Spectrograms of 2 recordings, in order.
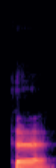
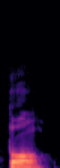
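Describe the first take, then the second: First: The vowel is thin, like 'e'. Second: The vowel is open, like 'a'. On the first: The speaker calls it right. "T et pas ta" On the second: The speaker calls it wrong. "pas ta"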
